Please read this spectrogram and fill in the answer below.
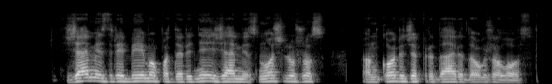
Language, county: Lithuanian, Kaunas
